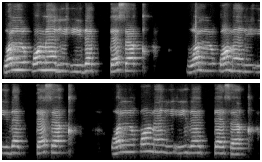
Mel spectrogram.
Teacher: আর ওয়াকফ করলে সাকিন হবে, তখন আমরা কলকলা করব।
